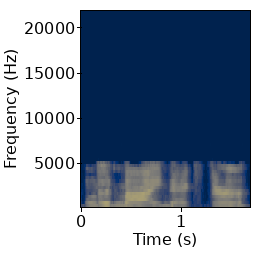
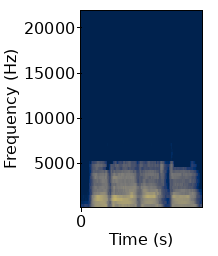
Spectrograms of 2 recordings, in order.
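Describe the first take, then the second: First: Very high put-on cartoon voice; another cartoon Dexter. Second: Very high, loud, slow cartoon farewell; piercing cartoon Dexter. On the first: Host doing Dexters' goodbyes, high cartoon voice. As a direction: squeak out a goodbye as a cartoon clone. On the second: Host answering as next Dexter, piercing loud cartoon voice. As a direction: push the cartoon goodbye up to a loud squeal. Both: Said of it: "all the Dexters saying goodbye to each other".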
